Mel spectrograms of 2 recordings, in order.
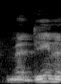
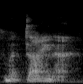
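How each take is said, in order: First: Said in the usual way. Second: Medina as meh-DYE-nuh; stressed long I in Medina; American town pronunciation. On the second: Shown as a demonstration. Telling how Michigan and Ohio say it, Medina pronounced meh-DYE-nuh. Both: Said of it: "in which it becomes Medina".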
